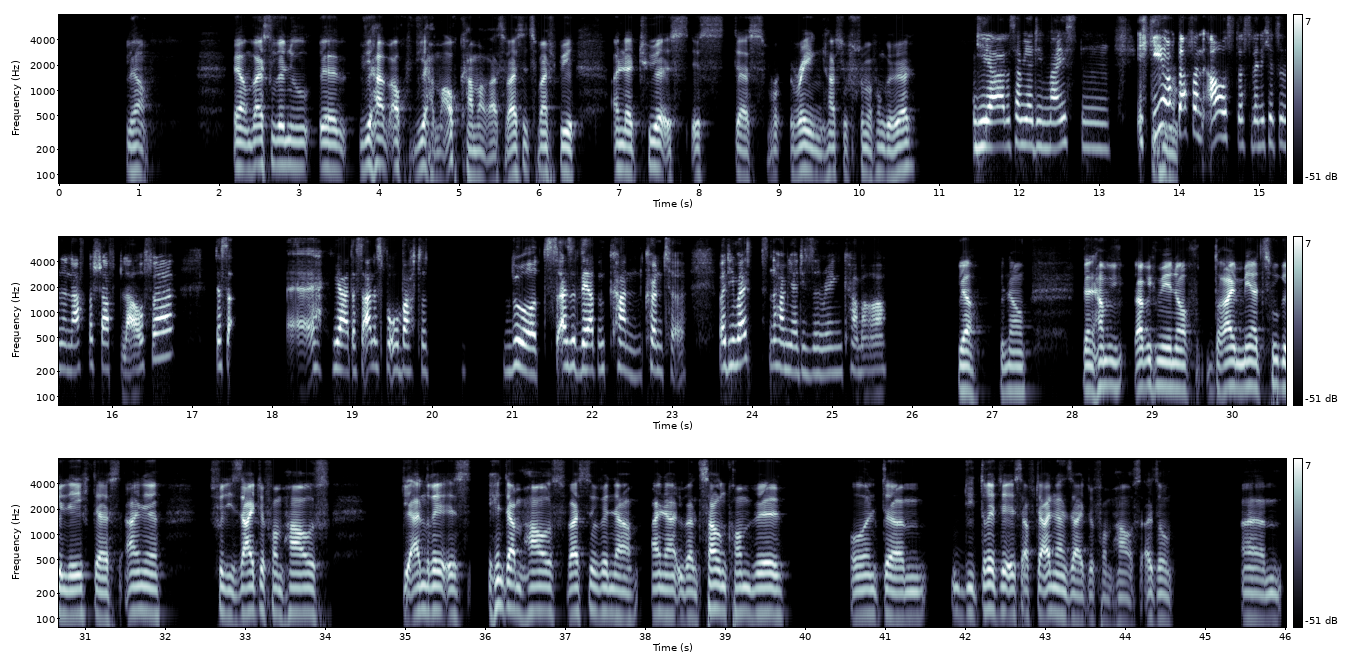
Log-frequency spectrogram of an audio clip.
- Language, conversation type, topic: German, unstructured, Wie stehst du zur technischen Überwachung?
- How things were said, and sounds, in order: none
